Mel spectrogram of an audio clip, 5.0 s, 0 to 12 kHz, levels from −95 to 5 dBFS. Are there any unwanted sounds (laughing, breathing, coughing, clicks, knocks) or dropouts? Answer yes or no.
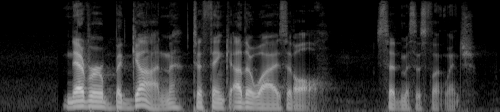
no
